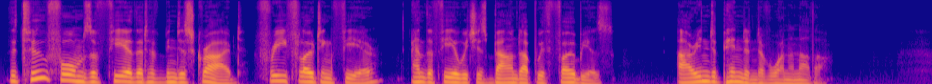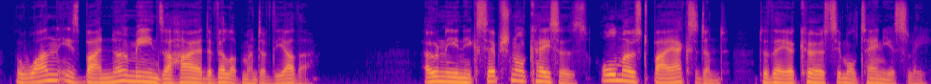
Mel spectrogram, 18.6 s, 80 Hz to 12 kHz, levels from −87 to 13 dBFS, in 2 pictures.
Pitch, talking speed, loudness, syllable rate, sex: 135 Hz, 160 wpm, -18 LUFS, 5.3 syllables/s, male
